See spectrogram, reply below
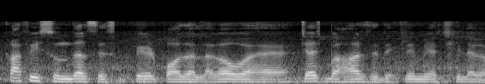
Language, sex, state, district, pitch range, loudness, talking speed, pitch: Hindi, male, Chhattisgarh, Bastar, 115-130 Hz, -16 LUFS, 185 wpm, 120 Hz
